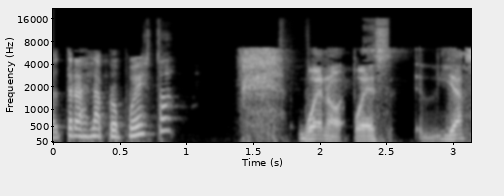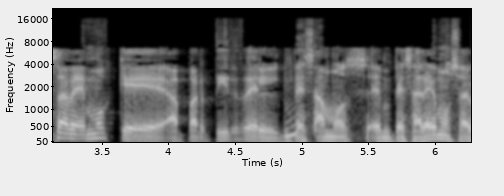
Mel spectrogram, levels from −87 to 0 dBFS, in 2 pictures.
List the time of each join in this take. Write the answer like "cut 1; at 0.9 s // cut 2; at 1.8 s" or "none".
cut 1; at 2.2 s // cut 2; at 4.9 s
